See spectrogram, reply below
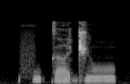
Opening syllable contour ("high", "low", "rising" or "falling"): high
